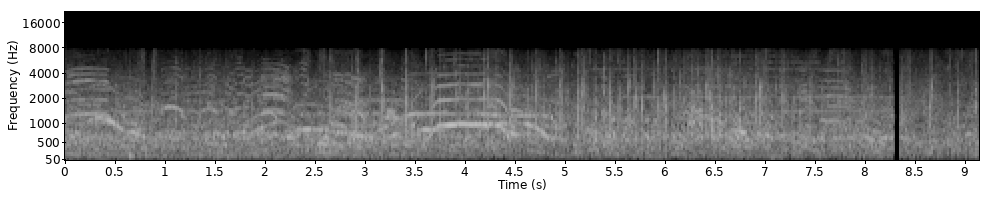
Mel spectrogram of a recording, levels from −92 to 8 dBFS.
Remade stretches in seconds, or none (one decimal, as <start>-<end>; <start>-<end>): 1.0-1.6; 4.1-5.2; 7.6-8.1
